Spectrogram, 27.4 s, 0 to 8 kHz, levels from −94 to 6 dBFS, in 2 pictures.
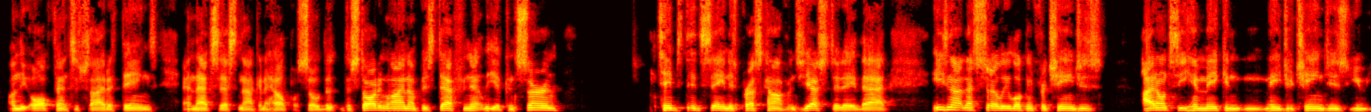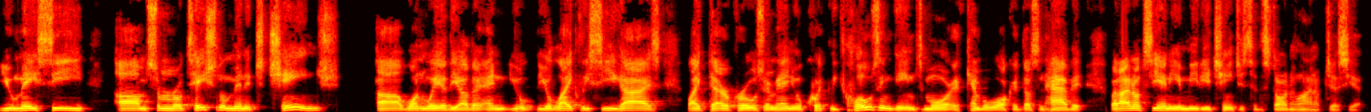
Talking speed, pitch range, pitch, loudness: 205 wpm, 120-135 Hz, 125 Hz, -18 LUFS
